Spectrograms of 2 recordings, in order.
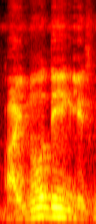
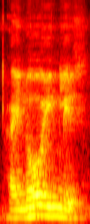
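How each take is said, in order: First: I know the English with "the" as the most prominent word, falling after it; stress on the. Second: Said in the usual way. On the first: Shown as a demonstration. Teacher stressing the article to show the change in meaning. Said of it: "मैं अंग्रेजों को जानता हूँ". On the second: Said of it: "मैं अंग्रेजी जानता हूँ".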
